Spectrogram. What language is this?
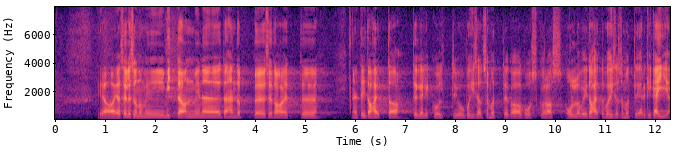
Estonian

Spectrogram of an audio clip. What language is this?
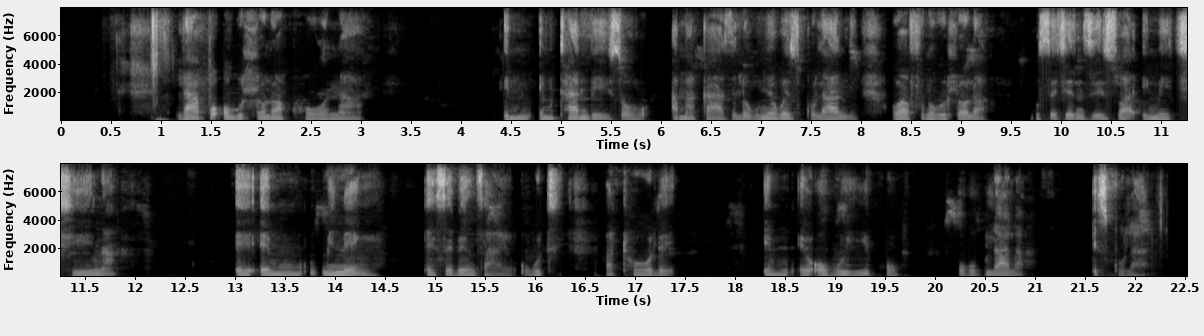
North Ndebele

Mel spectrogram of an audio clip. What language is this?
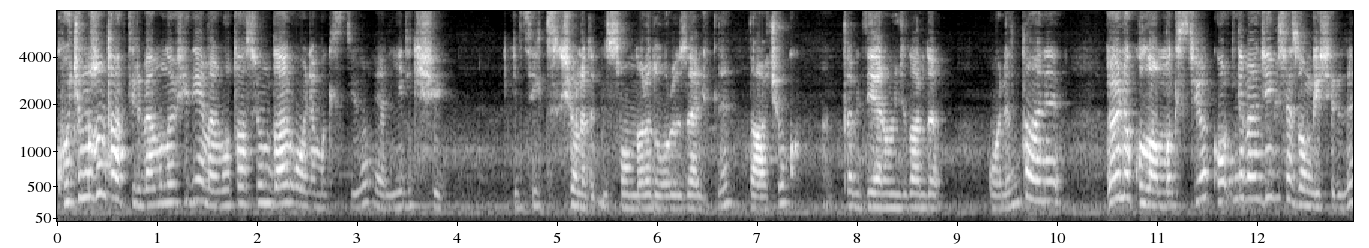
Turkish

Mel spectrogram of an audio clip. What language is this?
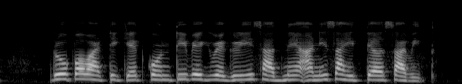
Marathi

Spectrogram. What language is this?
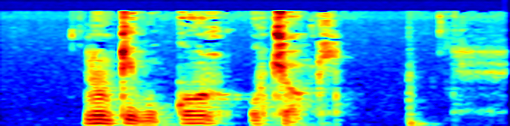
Galician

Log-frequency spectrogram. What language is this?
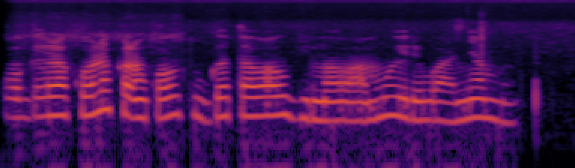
Kikuyu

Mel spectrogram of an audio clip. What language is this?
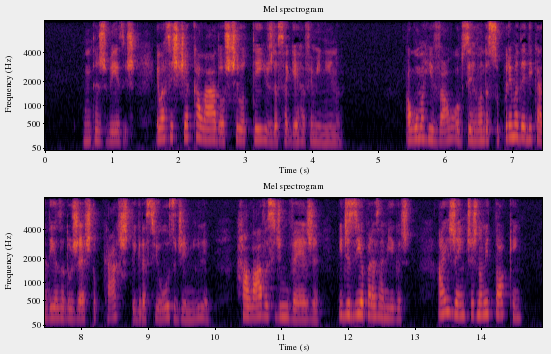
Portuguese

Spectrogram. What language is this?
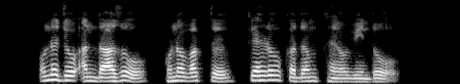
Sindhi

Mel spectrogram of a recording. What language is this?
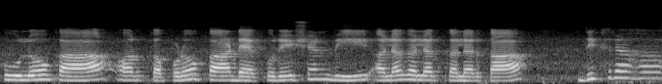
Hindi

